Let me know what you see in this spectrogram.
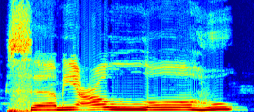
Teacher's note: اور اللہ کے لام سے پہلے زبر ہے، اللہ کا لام موٹا پڑھا جائے گا جو کہ عموماً باریک پڑھ دیا جاتا ہے. جیسے اللہ جو کہ درست ادائیگی نہیں ہے. · سین میں سیٹی کی ادائیگی نہیں ہوتی، اس میں بغیر سیٹی کے پڑھ دیا جاتا ہے. جیسے سمی.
